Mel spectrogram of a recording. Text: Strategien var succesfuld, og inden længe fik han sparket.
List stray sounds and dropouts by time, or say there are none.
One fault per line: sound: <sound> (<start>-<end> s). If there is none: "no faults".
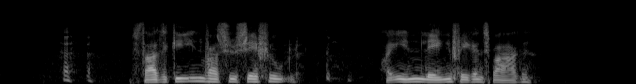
sound: laugh (0.6-1.0 s)
sound: cough (3.2-3.6 s)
